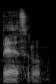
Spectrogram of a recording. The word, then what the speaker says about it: Pesaro: And when we went to Pesaro, that's honestly how they say it, Pesaro. The Italians say it.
